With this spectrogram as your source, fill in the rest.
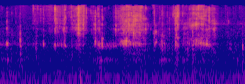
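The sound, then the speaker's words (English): Crunchy chewing as someone eats fries, many close, uneven bites and mouth sounds running steadily with no talking. “I don't want to rush these fucking fries. Well, you gotta eat something.”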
